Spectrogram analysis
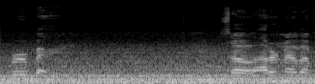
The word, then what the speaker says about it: Burberry: to see Birkbeck robbery I always pronounced that we're Barry but then that person was pronouncing it Burberry so I don't know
